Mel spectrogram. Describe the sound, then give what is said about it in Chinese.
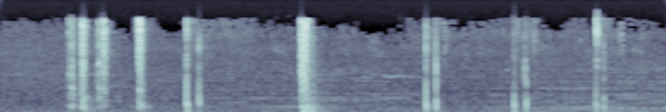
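Car door opening: a scattered series of sharp clicks and knocks, with one heavier thunk near the middle. Quiet background between the hits. “庆诊打开车门，他一下车”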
